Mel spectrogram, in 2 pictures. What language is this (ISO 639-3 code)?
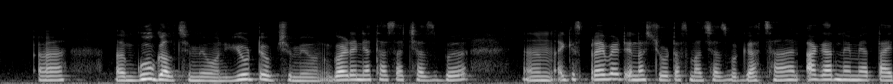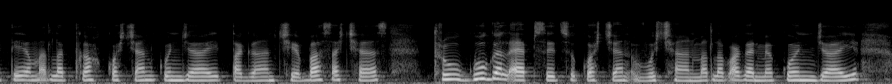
kas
